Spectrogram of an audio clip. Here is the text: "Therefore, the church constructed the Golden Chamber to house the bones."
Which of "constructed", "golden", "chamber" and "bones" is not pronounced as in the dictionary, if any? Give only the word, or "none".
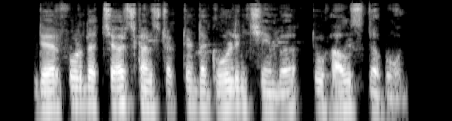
bones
